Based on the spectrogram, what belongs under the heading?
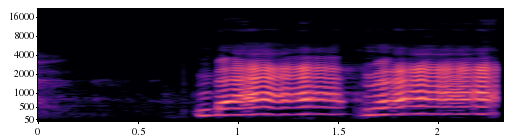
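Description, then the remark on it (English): Two loud, quavering sheep bleats, one after the other with a brief pause between, each wavering in pitch for under a second after a moment of near silence. “Sheep go, hey, Dad.”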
